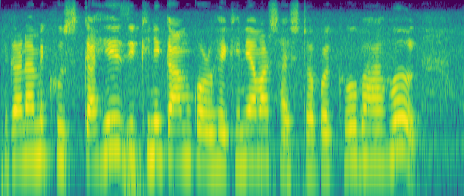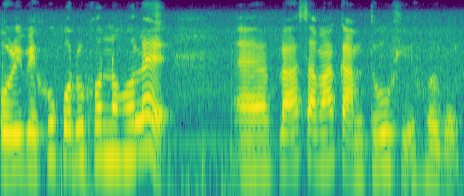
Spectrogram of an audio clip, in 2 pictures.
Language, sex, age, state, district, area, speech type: Assamese, female, 30-45, Assam, Golaghat, rural, spontaneous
